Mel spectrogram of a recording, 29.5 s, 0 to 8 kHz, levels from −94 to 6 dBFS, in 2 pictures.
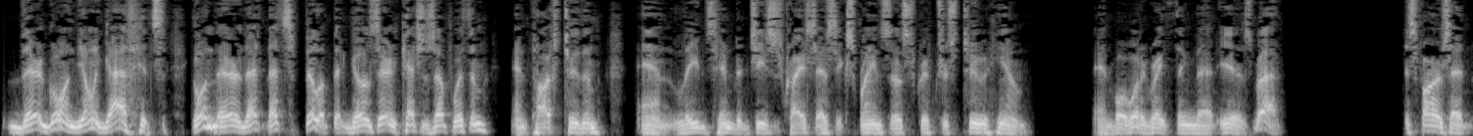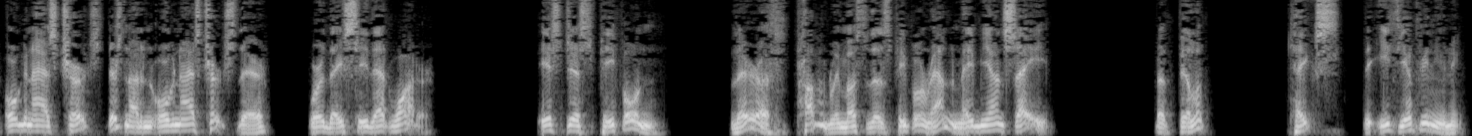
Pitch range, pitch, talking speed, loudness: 80-115 Hz, 95 Hz, 170 wpm, -16 LUFS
